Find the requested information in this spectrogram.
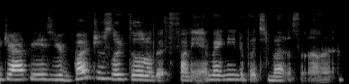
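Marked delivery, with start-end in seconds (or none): none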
